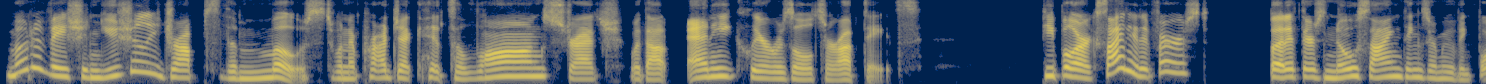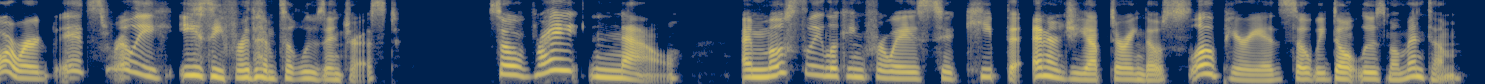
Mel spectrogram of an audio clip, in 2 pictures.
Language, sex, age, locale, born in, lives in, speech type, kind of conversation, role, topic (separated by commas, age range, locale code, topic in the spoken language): English, female, 45-49, en-US, United States, United States, read, expert-assistant, asker, What is the most effective way to use anthropology to solve real-world problems in communities?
